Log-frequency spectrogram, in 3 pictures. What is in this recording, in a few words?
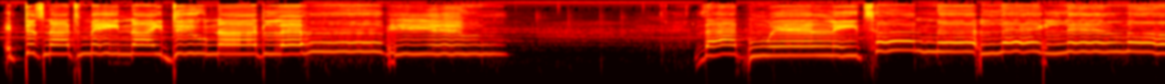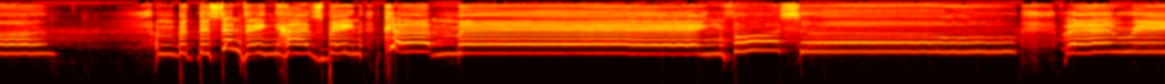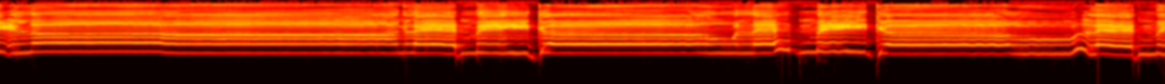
vox processed dry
